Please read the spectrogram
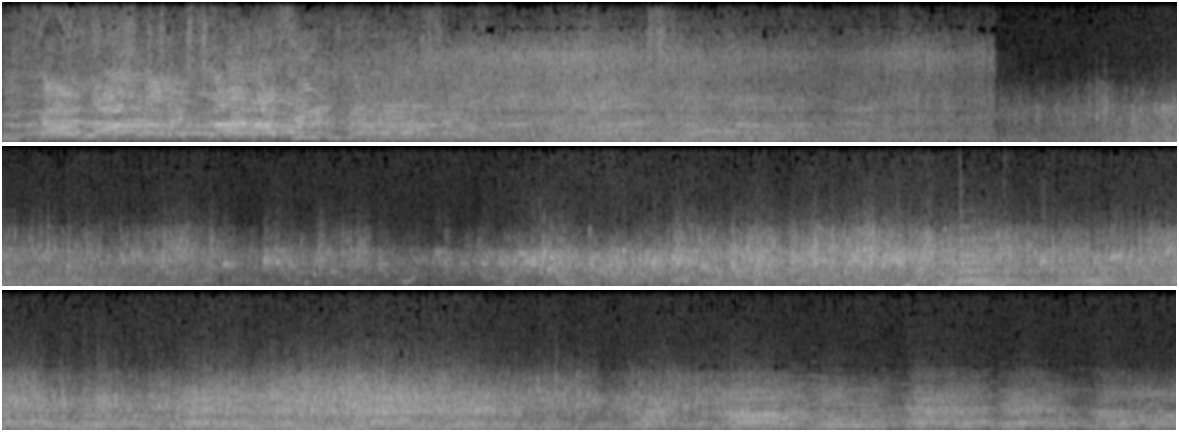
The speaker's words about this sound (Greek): Μα τι συμβαίνει, κύριε, τι συμβαίνει, Θεέ μου, τι συμβαίνει? Θάλασσα, θάλασσα, θάλασσα, θάλασσα χύθηκε στην οδόν Άλεμπη.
